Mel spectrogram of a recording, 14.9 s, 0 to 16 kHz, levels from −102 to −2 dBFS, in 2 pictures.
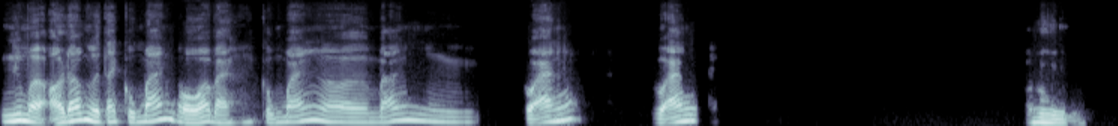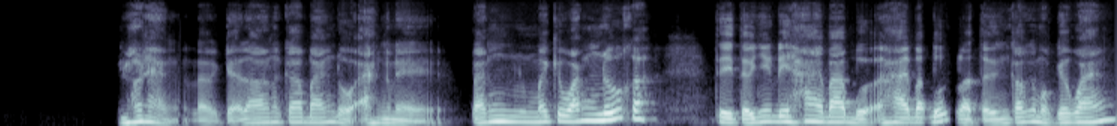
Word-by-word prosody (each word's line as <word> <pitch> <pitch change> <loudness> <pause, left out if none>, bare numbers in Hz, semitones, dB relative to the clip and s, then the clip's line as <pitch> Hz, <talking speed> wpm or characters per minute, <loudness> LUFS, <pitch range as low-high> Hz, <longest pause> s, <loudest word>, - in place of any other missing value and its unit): nhưng 170 +3 +4
mà 150 - +5
ở - - +2
đó 185 +3 +5
người 160 -7 +5
ta 150 - -1
cũng 145 -1 -4
bán 205 +7 +2
đồ 120 - +4
á - - +3
bạn, 120 -1 -1 0.2
cũng 125 +3 -5
bán, 170 +7 0
ơ, 140 -3 -1
bán 180 +7 -2 0.7
đồ - - +1
ăn 165 +4 +2
á, 210 - 0 0.5
đồ - - 0
ăn. 155 - +3 2.3
Ừ. 115 -7 0 1.0
Nói 130 +6 +1
rằng 150 -3 -3
là 95 -2 -6
chỗ - - -3
đó 125 +2 -2
nó 140 - -4
có 140 0 -1
bán 130 +2 -3
đồ - - -2
ăn 110 +1 -3
nè, 90 -5 -3 0.3
bán 145 +2 +1
mấy 150 - +1
cái 165 +1 0
quán 180 +4 +4
nước 205 +5 +7
á, 230 - +4 0.5
thì 135 -2 +3
tự 120 - +2
nhiên 155 +5 +1
đi 155 - +3
2-3 150 -2 +2
bữa 110 -2 -1
2-3 130 +1 +1
bước 180 +6 0
là - - +1
tự 100 - +1
nhiên 115 +2 -2
có 135 - +1
cái 160 - -1
một - - -1
cái 130 +1 +1
quán, 145 +9 +1
140 Hz, 215 wpm, -22 LUFS, 125-160 Hz, 2.3 s, nước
